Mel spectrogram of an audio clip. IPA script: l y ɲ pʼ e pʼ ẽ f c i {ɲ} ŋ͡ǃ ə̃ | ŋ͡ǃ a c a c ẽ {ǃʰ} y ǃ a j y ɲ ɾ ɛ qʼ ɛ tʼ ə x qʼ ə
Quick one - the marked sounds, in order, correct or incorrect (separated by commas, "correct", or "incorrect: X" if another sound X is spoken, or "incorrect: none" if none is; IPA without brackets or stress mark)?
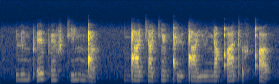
correct, correct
